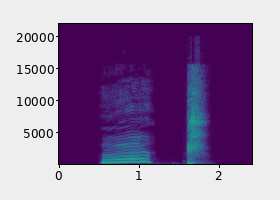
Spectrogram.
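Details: A drawn-out tonal vocal sound, then a single sharp, explosive sneeze.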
